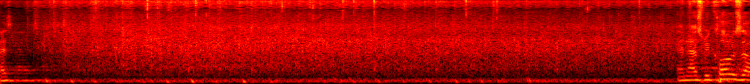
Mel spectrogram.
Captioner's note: applause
